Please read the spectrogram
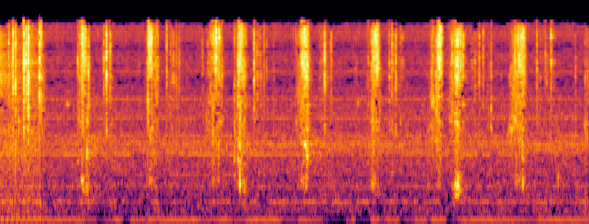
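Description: Light metallic clicks and taps of a spring-release portion scoop as batter is scooped from a steel bowl and released into a metal mini muffin pan, repeated a bit more than once a second, over a steady low hum.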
